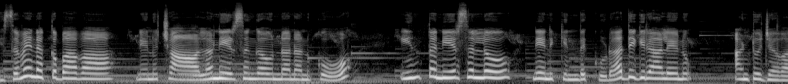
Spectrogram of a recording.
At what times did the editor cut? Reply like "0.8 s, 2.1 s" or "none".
none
